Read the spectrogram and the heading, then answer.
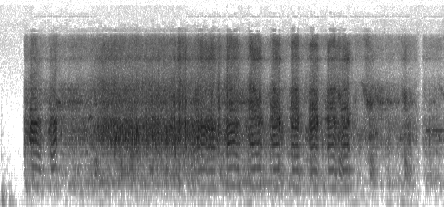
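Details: Female Northern Shoveler at Bear Island, South Carolina, in winter gives a rapid descending series of harsh, nasal, mallard-like quacks over about four seconds; a red-winged blackbird can also be heard, indicating water nearby.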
